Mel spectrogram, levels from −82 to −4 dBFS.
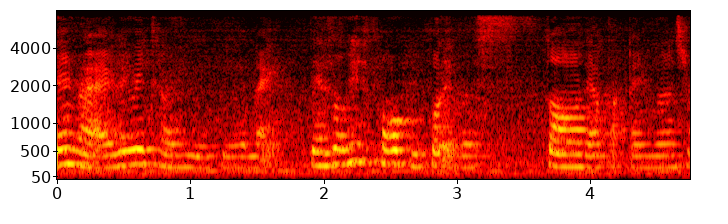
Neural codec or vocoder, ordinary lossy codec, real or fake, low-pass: codec, 44.1 kHz, 7.8 kbps, Pupu-Codec; none; fake; 7.2 kHz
